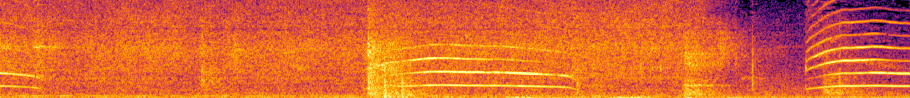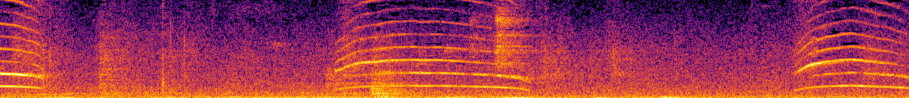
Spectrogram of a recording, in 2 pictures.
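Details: Playful cat giving four high, clear arched meows, each rising then falling, spaced about two seconds apart, over a steady background hiss.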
